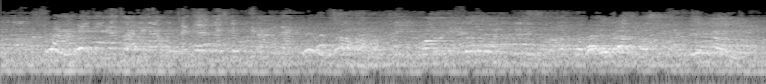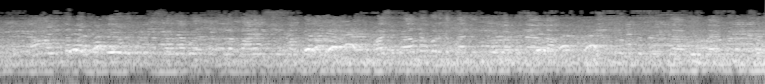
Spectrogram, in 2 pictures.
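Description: An elderly man speaks loudly and with animation nearby.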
